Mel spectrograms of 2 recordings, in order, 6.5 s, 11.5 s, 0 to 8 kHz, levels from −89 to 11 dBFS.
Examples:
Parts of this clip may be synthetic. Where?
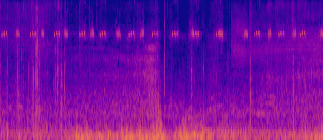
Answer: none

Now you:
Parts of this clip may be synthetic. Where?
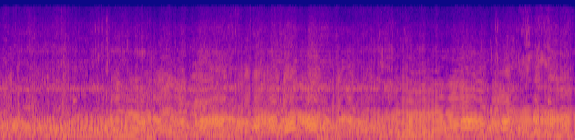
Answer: 4.3-5.2 (vocoder, Vocos); 6.6-8.7; 10.8-11.5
